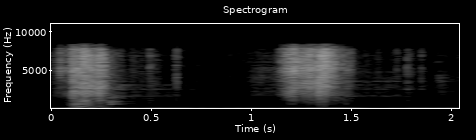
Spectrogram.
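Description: Thin D2-steel knife blade slicing through a foam packing peanut: a short scraping sound of the edge cutting the foam about a second in.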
